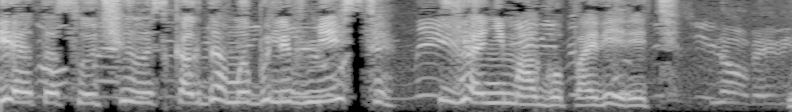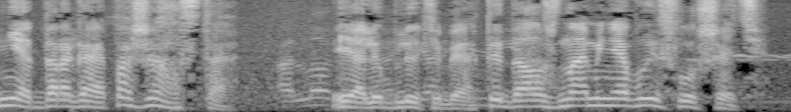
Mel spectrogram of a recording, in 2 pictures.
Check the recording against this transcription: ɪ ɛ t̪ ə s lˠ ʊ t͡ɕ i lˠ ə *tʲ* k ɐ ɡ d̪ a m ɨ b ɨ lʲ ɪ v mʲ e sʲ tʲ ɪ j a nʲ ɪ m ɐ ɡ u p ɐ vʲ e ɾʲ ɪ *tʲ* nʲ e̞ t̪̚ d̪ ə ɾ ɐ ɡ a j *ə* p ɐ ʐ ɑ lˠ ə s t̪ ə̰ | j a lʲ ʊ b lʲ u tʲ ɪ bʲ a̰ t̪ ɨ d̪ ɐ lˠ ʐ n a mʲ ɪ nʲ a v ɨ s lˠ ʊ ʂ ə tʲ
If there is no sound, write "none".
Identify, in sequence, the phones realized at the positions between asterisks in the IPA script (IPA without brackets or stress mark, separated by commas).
sʲ, tʲ, ə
